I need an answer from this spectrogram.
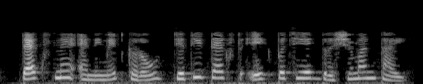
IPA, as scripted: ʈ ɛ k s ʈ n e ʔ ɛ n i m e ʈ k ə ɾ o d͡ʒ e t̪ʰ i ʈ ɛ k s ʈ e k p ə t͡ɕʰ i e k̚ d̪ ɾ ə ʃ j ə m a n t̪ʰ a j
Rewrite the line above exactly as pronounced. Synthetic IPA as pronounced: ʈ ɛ k s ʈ n e ʔ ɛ n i m e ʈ k ə ɾ o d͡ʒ e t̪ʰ i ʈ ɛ k s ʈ e k p ə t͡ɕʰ i e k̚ d̪ ɾ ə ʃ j ə m a n t̪ʰ a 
